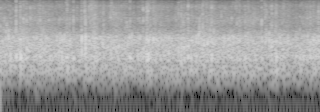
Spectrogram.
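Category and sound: crowd, audience clapping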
